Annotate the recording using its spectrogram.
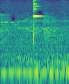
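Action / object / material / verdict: flick / cut-glass decanter / crystal glass / crystal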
